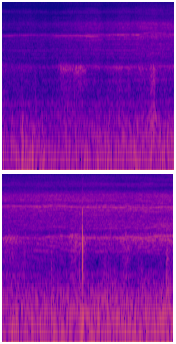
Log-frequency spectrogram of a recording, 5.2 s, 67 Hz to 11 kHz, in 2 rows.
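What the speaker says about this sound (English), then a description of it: "A lot of flight time with this quadcopter." A WLToys V686G FPV quadcopter drone hovers outdoors in the wind, a thin, steady high-pitched motor whine with a faint breezy rumble beneath and one sharp click near the end.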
